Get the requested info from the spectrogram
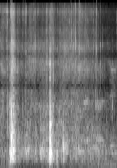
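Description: Scope packaging being handled: bubble wrap and cardboard crackling, with a few sharp clicks, the loudest about a second in.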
